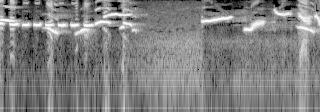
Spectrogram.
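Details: Oriental magpie-robins, male and female, on a lure recording. Repeated short, even whistles speed along, then rise into higher slurred notes. After a pause come loud, upslurred whistles and a harsh note.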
